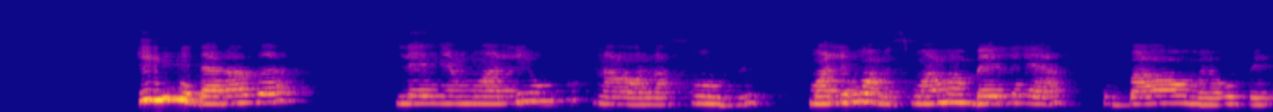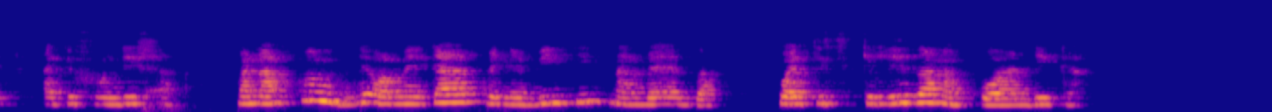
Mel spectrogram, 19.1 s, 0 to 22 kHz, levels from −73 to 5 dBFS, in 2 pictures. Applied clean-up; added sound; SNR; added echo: neural mask model DeepFilterNet 3.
